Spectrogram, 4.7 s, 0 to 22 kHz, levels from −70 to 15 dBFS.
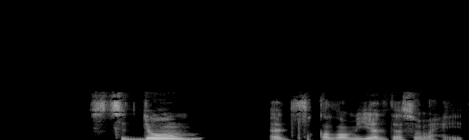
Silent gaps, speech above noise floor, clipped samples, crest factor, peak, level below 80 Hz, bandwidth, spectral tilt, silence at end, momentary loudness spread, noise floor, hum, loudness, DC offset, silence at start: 2.06-2.69 s; over 72 dB; under 0.1%; 18 dB; -2 dBFS; -60 dBFS; 7.8 kHz; -5 dB/octave; 0.1 s; 15 LU; under -90 dBFS; none; -18 LUFS; under 0.1%; 0.9 s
